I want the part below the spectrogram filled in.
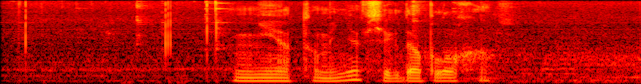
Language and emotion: Russian, sad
